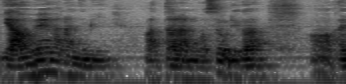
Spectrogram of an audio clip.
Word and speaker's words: 야훼: 수 있습니다 어느 사실 우리가 여호와 이것은 한국식 어 좀 표 이라고 할 수 있는데 사실 원어에 가까운 발음은 야외 라고 어 많은 분들이 얘기하고 있 죠 이것은 나라마다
